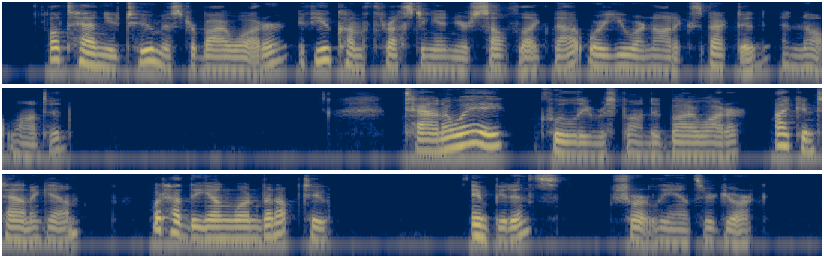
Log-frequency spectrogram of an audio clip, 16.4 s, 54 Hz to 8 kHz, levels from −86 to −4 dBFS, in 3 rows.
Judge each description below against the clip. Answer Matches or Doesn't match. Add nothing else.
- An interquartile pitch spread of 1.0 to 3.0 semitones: Matches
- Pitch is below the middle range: Doesn't match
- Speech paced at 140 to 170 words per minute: Matches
